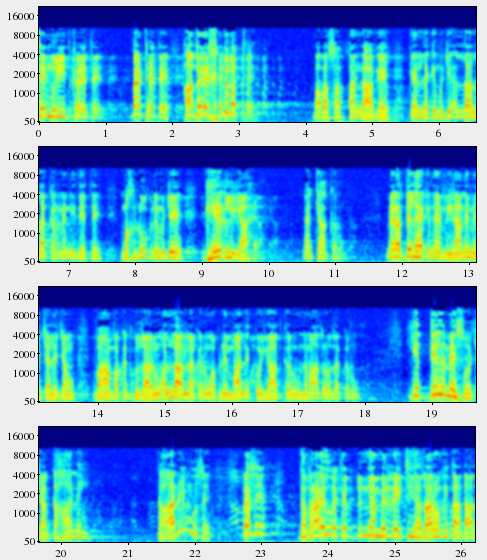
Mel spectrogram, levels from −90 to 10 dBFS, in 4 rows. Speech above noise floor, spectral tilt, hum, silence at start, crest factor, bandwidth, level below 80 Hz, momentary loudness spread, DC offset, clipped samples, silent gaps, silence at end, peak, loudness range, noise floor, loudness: 34 dB; -5 dB/octave; none; 0 s; 18 dB; 11 kHz; -44 dBFS; 14 LU; under 0.1%; under 0.1%; none; 0 s; 0 dBFS; 4 LU; -51 dBFS; -17 LUFS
